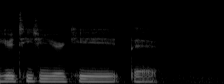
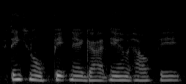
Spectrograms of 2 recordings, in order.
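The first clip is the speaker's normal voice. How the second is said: higher, louder, fast mocking jab; mock mom berating; 7 semitones higher, 5 dB louder than usual. Mother mocking her nine-year-old son's body, loud and fast. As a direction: belittle the kid in an imitated mom voice. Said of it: "or telling their son".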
